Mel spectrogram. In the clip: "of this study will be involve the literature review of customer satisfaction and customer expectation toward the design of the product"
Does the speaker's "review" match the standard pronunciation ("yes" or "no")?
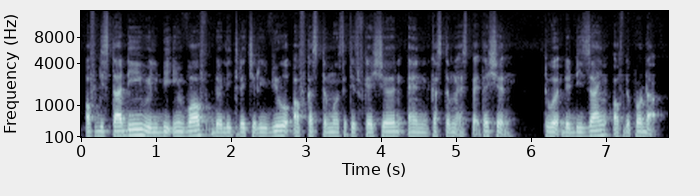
yes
